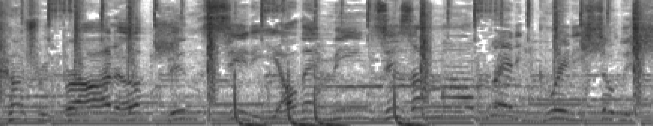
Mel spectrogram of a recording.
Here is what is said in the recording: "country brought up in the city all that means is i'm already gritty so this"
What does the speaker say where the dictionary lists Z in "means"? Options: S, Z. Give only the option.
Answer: Z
